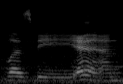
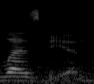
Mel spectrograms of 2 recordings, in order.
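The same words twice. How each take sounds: First: The stress is on the third syllable. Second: The stress is on the first syllable. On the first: "She put an emphasis on every syllable in turn" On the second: "She put an emphasis on every syllable in turn"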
